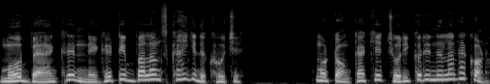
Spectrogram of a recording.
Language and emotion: Odia, fearful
